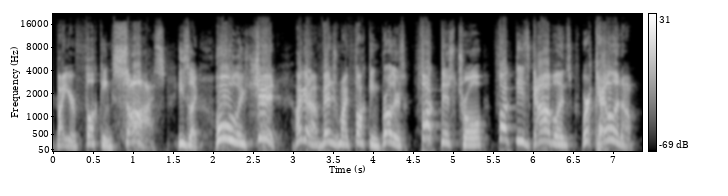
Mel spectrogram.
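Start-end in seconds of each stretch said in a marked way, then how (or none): 2.0-7.3 high, hyped-up battle cry; rally the table with heated, pitched-up outrage; fired-up vengeance. Retold or imitated. Player inspired by the DM to avenge his brothers, fired up.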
